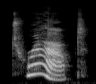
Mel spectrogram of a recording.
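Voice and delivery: high, loud disbelieving echo; incredulous. A narrator's reading. Hunter hears partners claim they're stuck, incredulous. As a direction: throw the word back in disbelief. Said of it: "Kramer said incredulously".

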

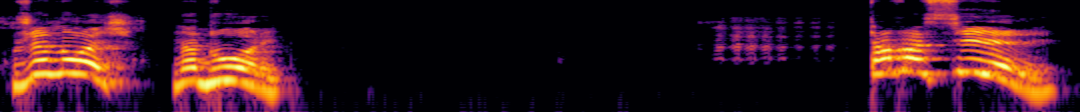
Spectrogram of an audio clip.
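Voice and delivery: high, loud shouted demands; exasperated yelling. Acted. Gamer shouting at villager to help build. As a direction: yell at him to come help.

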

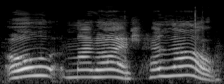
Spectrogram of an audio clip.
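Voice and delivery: slow, loud, high oh my gosh; excited greeting. Real, not acted. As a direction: gush over the arrival.

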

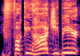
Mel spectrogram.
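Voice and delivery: high, loud mock yell at the doctor; retold yelling. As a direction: throw the insult up high and loud, reliving the moment. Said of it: "I'm, like, yelling Haji Beard".

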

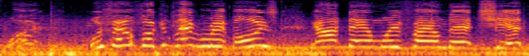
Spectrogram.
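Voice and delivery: high, loud, slow triumphant shout; excited yelling. Real, not acted. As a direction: shout it out like you struck gold. Excited shout over found peppermint.

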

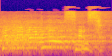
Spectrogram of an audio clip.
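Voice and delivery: squeaky mock Queen waking.

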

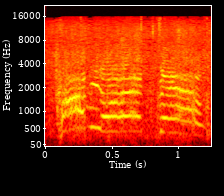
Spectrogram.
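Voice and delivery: high, alarmed yelling; startled yell. Real, not acted. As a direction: yell at her to settle. Monster raging at players.

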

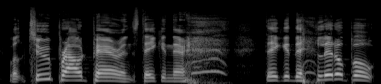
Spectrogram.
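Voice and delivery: loud, high, laughing pride; mock proud parent, laughing.

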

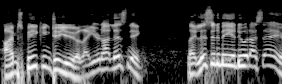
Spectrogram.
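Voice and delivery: loud, insistent God; God fed up, raising his voice; God scolding the deaf believer, loud; exasperated God. Retold or imitated. God exasperated, much louder.

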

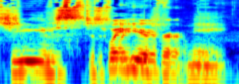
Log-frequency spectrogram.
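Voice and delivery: ordinary talk

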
